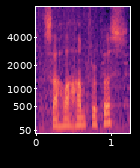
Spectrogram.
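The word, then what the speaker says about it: Sahelanthropus: Salamthropus?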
